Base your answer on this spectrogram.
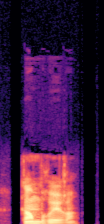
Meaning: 1. instep, arch (of the foot) 2. camber (of a road) 3. small of the back
- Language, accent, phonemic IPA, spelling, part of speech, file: French, France, /kɑ̃.bʁyʁ/, cambrure, noun, LL-Q150 (fra)-cambrure.wav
